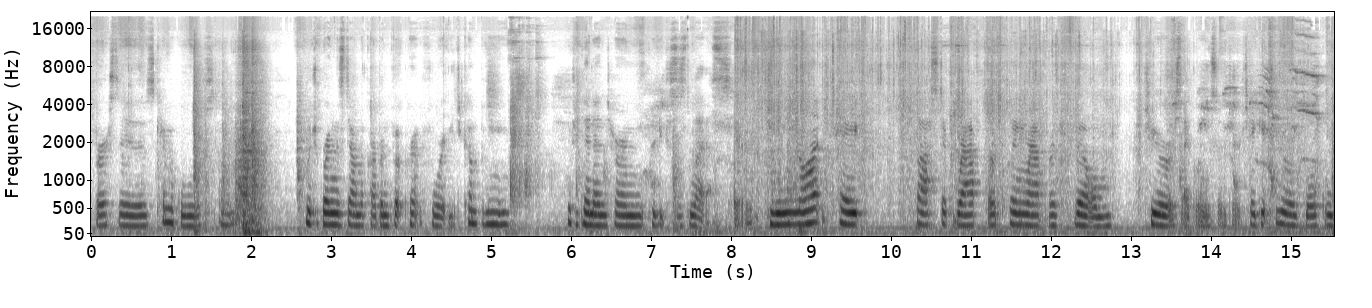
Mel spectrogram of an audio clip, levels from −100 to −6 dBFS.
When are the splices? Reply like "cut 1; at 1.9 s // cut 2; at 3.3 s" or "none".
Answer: cut 1; at 8.1 s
